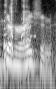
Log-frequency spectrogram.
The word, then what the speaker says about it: Derivation: Derivation. It's like inspiration. Derivation, right? It's No. like, Close. it's like saying inspiration with a D.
